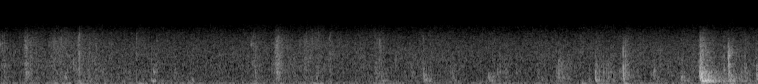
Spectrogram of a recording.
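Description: Objects knock and clatter as a man rummages through debris.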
